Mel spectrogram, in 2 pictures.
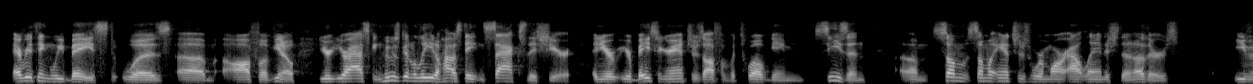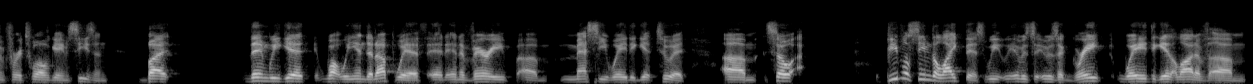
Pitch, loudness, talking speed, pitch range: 125 Hz, -23 LUFS, 215 wpm, 110-145 Hz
